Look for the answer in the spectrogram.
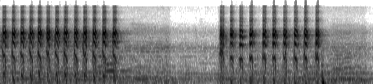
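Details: Javan cuckooshrike singing in a fast, tightly packed style: a burst of about a dozen sharp, high repeated notes lasting just over a second, a pause, then a second burst of similar notes.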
